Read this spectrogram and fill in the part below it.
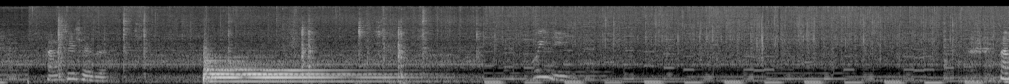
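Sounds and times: food sizzling in a frying pan: 0.0 - 10.0
ringing bell-like tone: 2.0 - 5.1.

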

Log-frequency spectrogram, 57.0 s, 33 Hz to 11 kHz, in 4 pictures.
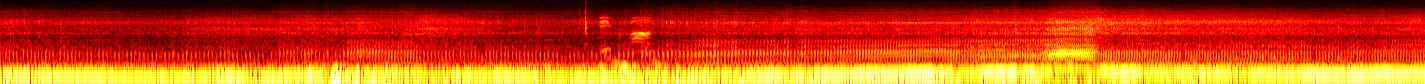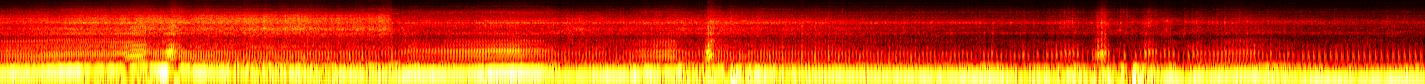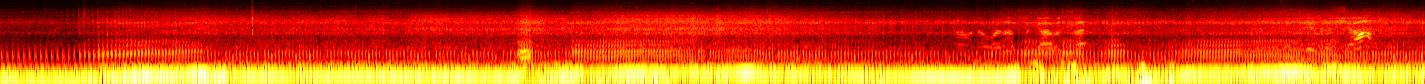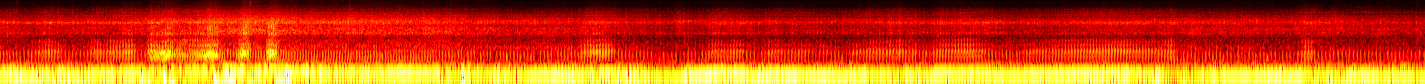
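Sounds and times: dirt bike engine revving: 1.5 - 22.9, 29.2 - 57.0.

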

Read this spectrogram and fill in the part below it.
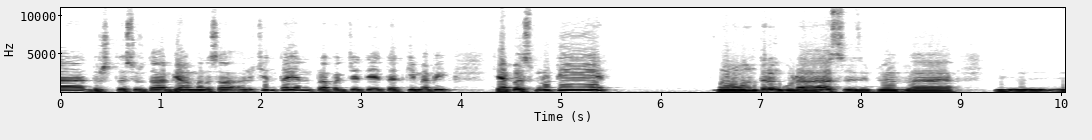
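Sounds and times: man chanting: 0.0 - 5.6, 6.6 - 10.0.

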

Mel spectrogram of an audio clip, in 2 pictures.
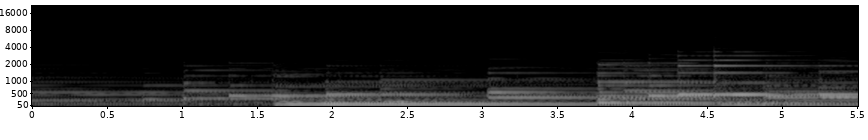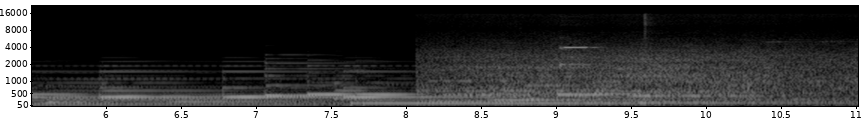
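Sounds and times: soft background music: 0.0 - 10.9
air fryer running: 8.1 - 11.0
short high beep: 9.0 - 9.4.

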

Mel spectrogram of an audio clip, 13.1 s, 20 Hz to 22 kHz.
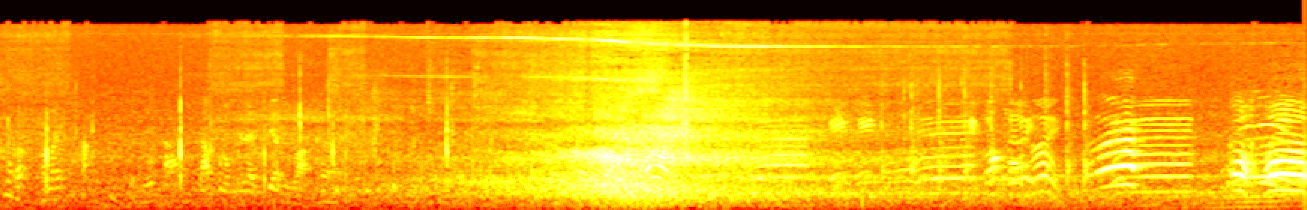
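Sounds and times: rushing noise: 2.1 - 10.8
model airplane motor whine: 2.3 - 10.3.

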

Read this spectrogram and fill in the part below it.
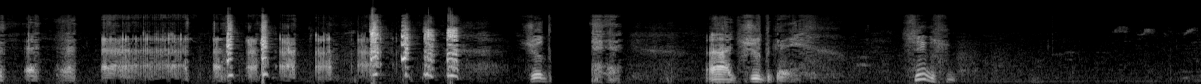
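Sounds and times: man laughing: 0.0 - 4.6, 5.9 - 6.3.

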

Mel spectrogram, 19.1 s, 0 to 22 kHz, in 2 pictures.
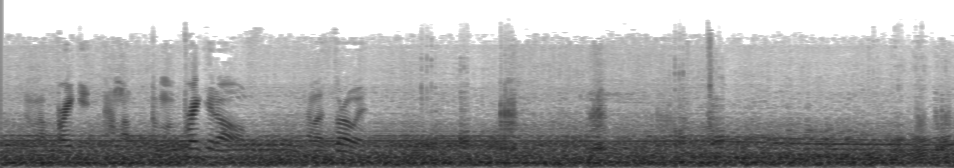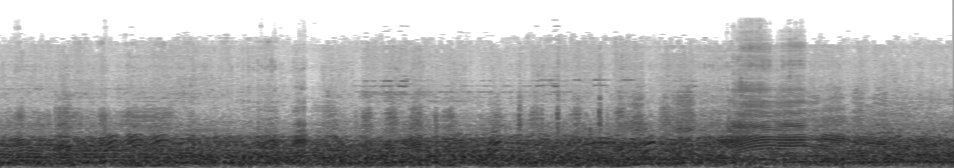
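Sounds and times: motorcycles idling: 0.0 - 16.9.

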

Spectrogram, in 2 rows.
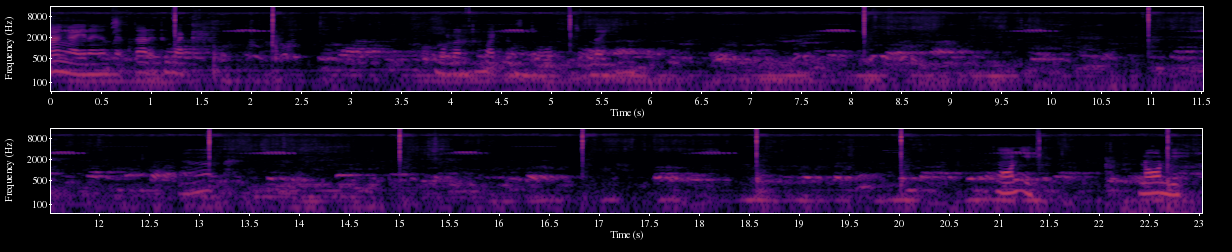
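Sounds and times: scissors snipping stems: 0.6 - 6.1, 7.7 - 10.0, 10.9 - 11.9, 12.8 - 23.0.

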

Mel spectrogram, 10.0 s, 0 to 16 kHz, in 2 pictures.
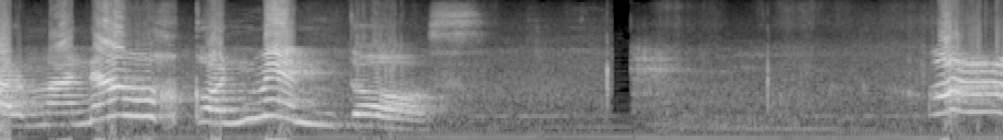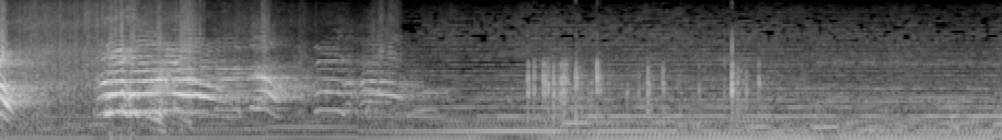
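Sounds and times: background music: 0.0 - 10.0
children shouting excitedly: 4.6 - 7.4.

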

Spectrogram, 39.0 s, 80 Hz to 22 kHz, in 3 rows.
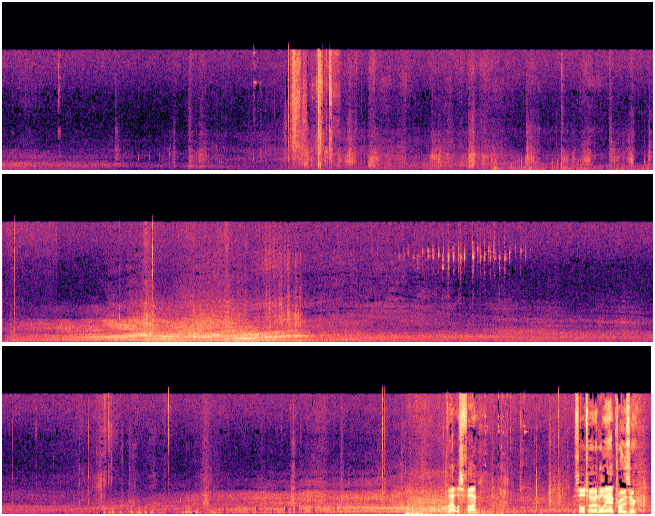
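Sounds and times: vehicle passing by: 6.3 - 39.0.

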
